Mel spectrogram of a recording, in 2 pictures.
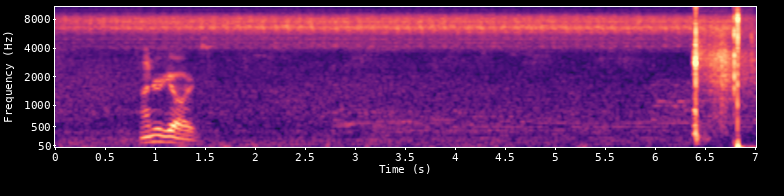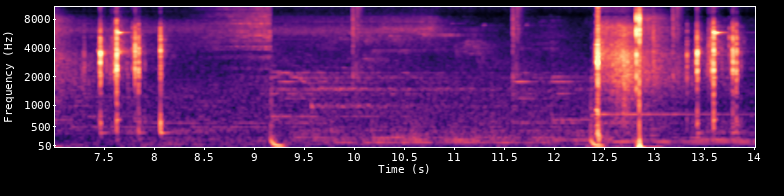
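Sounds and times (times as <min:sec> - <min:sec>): insect hiss: 0:00.0 - 0:12.0.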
